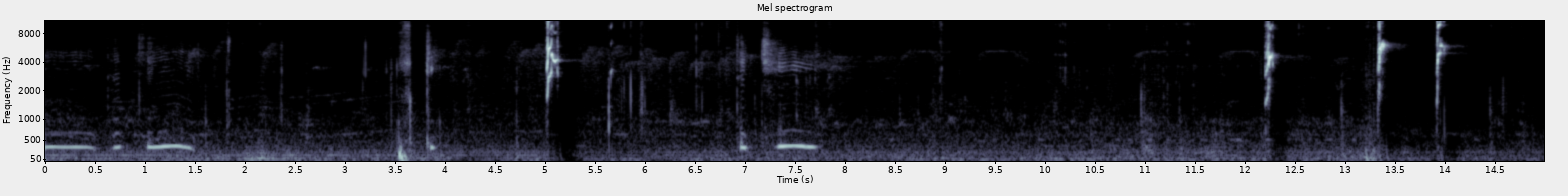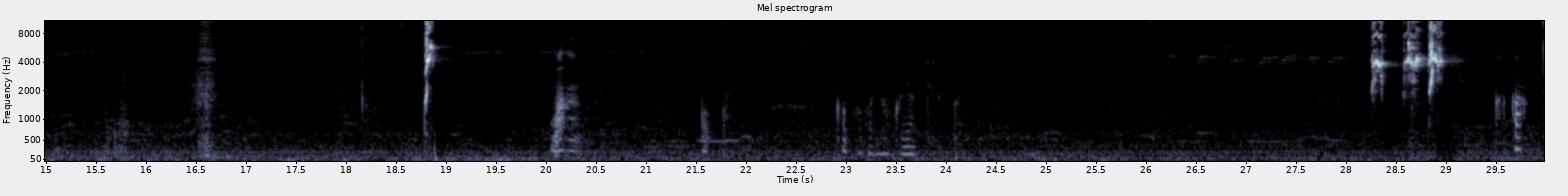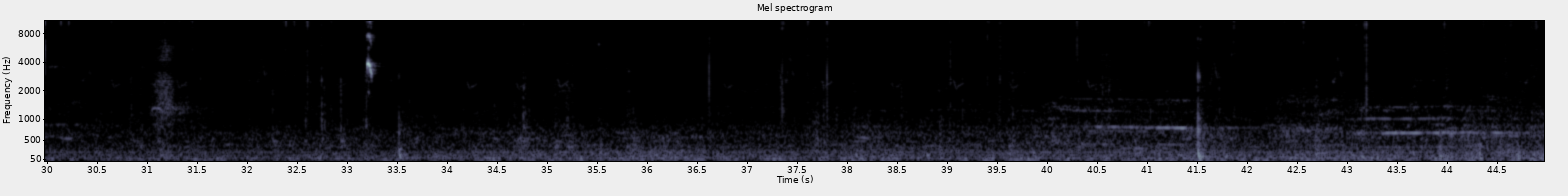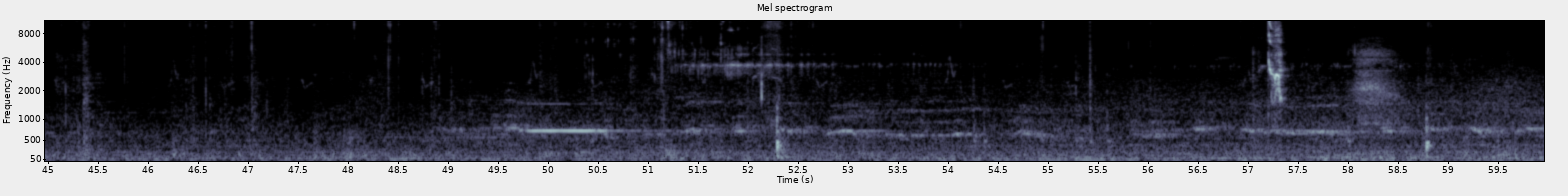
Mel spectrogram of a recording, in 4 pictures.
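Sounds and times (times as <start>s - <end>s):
lovebirds peeping and shrieking: 0.0s - 14.1s, 18.6s - 21.2s, 27.4s - 29.3s, 37.1s - 59.9s.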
